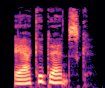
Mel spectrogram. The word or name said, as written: ærkedansk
